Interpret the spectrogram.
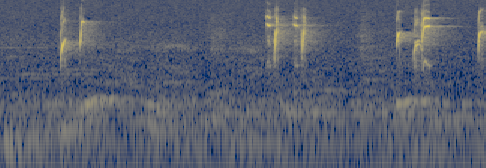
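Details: European goldfinch singing: three brief bursts of high, clipped twittering notes about a second apart, with faint low background hum between them.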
